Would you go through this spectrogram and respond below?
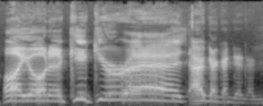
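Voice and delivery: loud, slow cartoon crab shout; Mister Krabs yelling. Krabs yelling at Squidward, loud slow cartoon shout. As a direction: roar like an angry cartoon crab.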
